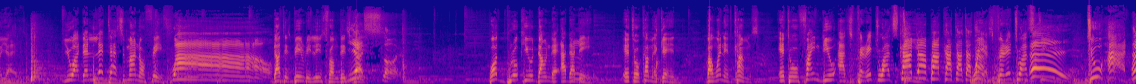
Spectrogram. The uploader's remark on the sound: Preached at the Doxa Service 19112023.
